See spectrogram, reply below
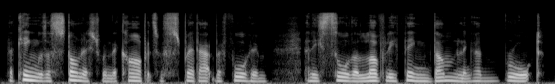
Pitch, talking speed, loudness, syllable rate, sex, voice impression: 160 Hz, 225 wpm, -19 LUFS, 6.3 syllables/s, female, very feminine, very young, tensed, powerful, very bright, soft, very clear, very fluent, very cute, slightly intellectual, very refreshing, sincere, calm, friendly, slightly reassuring, very unique, slightly elegant, wild, sweet, lively, slightly kind, very sharp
